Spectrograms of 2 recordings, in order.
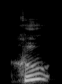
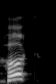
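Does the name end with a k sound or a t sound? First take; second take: t sound; k sound. First: The name ends with a t sound. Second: The name ends with a k sound. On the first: "Do you pronounce it hoot or hook or?" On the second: "Do you pronounce it hoot or hook or?"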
